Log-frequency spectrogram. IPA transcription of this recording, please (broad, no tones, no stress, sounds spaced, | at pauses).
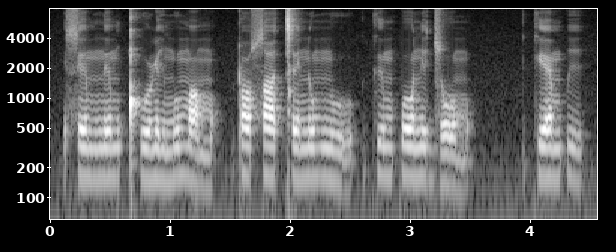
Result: s e m n̪ e m ǃʰ u ɳ i m u m ɒ m | ʈ u sˤ e ǀ e n u m n̪ u | kʲ o m p o n i d͡z o m | kʲ æ m p i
